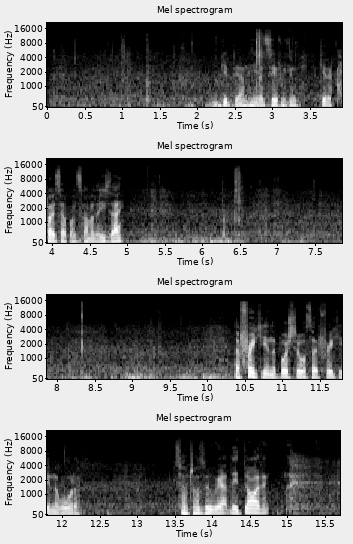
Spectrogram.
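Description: Footsteps crunch through dry leaves and twigs on a path.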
